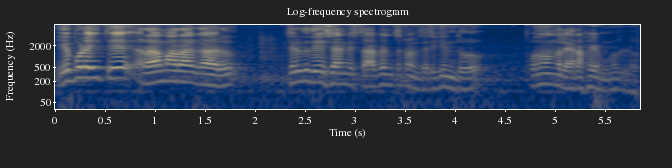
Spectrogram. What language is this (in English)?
Telugu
